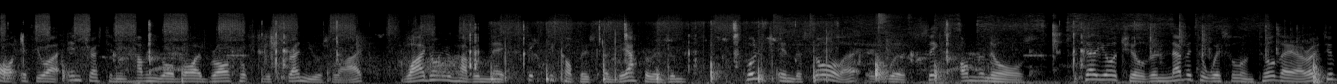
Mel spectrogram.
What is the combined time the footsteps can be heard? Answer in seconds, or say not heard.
10 s.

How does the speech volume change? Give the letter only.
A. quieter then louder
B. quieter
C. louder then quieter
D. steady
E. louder
D.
